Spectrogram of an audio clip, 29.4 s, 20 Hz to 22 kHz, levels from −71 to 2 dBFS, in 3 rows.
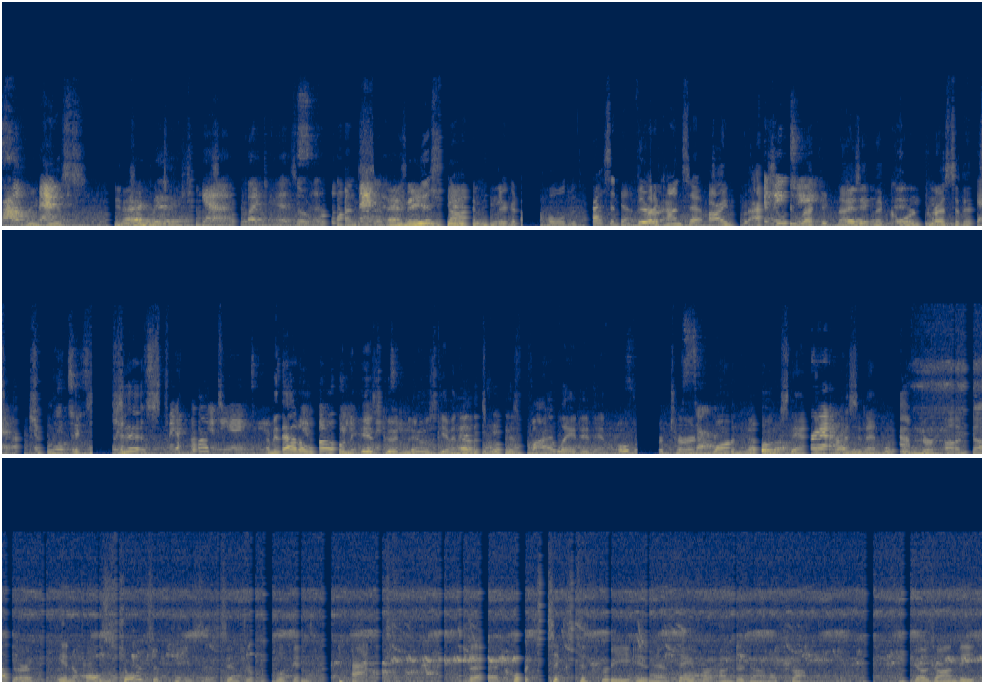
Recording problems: animal sounds; very loud; throughout; 1 dB above the speech
choppy; very; 13% of the speech affected
audio cutting out; at 5 s, at 11 s and at 16 s

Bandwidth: 14.5 kHz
